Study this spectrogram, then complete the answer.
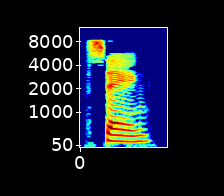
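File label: "staying", British English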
